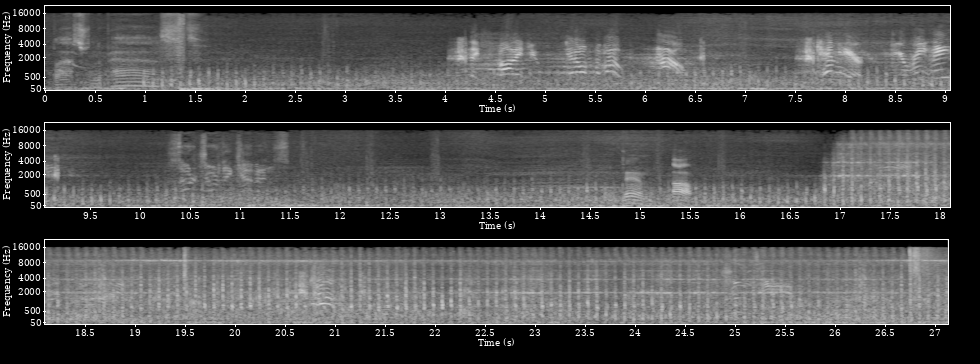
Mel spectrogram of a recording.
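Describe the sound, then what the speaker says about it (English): A helicopter in the video game XIII on Xbox, a loud rotor drone, with several short sound bursts and someone talking over it early on, then swelling to a fuller, steady roar in the second half. "The helicopter."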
